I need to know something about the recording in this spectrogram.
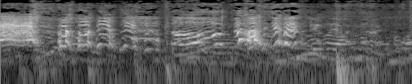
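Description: Young women's voices chattering excitedly, with giggling mixed in during playful horseplay.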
